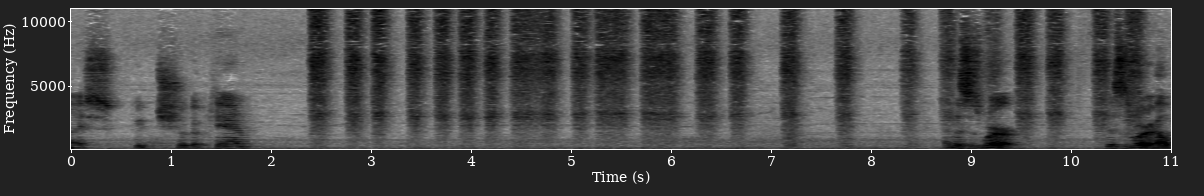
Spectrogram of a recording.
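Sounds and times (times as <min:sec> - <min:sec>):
aerosol can spraying bursts: 0:02.4 - 0:10.8.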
